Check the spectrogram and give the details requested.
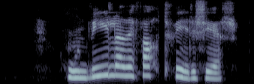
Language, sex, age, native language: Icelandic, female, 10, Icelandic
